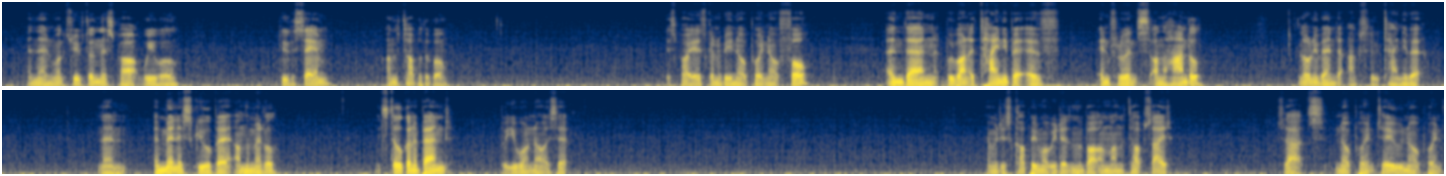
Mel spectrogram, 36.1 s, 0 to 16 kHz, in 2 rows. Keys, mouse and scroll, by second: 2.6-5.3 middle drag, 5.3-7.1 drag, 7.1-8.6 middle drag, 8.6-10.6 drag, 13.1-14.6 drag, 16.2-17.8 drag, 20.3-21.6 drag, 22.9-24.5 middle drag, 25.7-27.5 drag, 28.8-31.1 drag, 31.6-33.8 drag, 34.5-36.0 drag.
